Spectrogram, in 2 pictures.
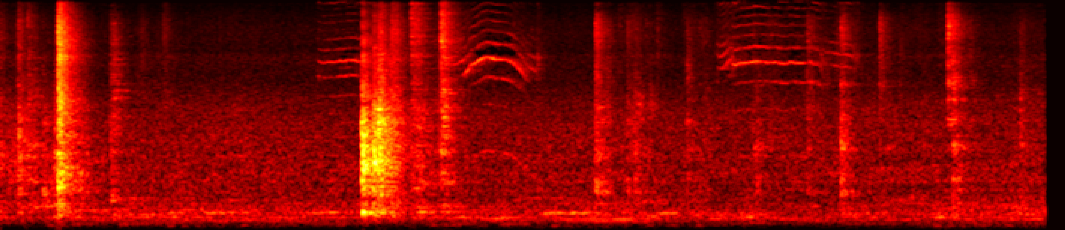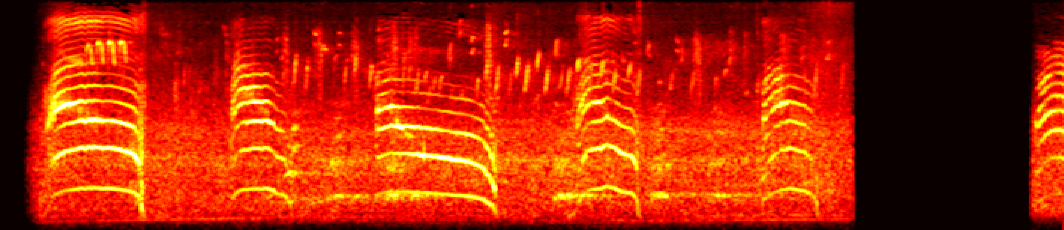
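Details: Domestic cat indoors: soft clinks of dishes and a cupboard first, then a run of loud, arched meows, rising and falling, repeated roughly every second for about eight seconds before a short pause and one more call.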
